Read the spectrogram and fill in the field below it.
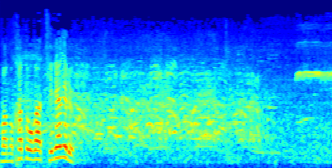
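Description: A crowd cheers and shouts in an open stadium.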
